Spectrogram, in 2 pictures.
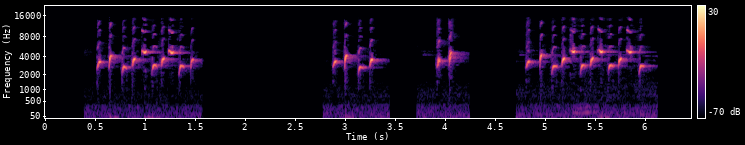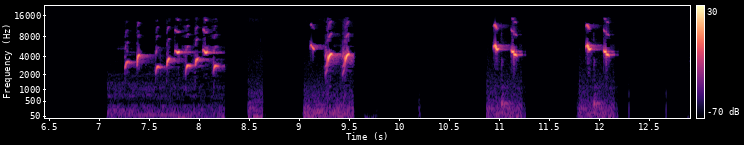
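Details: Goldfinch song in the F.O.C.S.E. style, used to teach young birds: clusters of rapid high tinkling notes in bursts every couple of seconds, ending with sharper, sparser single chirps. No other sounds.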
